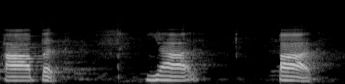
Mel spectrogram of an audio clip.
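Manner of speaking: आपर, यार, पार with the आ held long, low and loud. Shown as a demonstration. Teacher showing long sound, drawn-out आ in आपर, यार, पार. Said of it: "long sound आ".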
